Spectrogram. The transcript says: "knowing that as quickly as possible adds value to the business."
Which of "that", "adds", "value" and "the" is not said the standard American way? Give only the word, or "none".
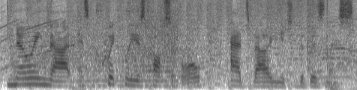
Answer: none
